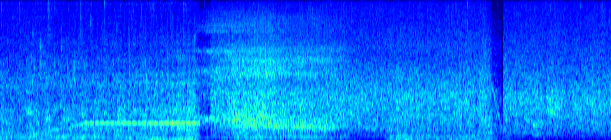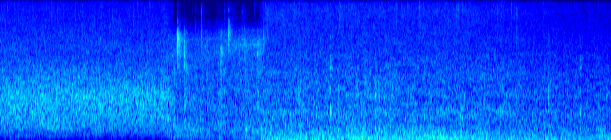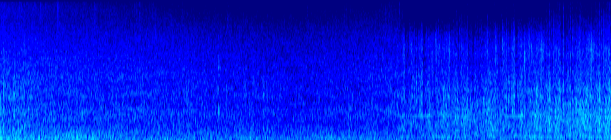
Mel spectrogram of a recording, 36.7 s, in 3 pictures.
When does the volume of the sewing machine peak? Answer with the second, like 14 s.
5 s.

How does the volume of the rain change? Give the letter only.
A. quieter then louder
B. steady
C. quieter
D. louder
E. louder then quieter
C.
